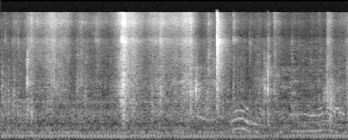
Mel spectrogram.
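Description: Cardboard-and-plastic blister packs of toy die-cast cars being handled and pried open: a few sharp crinkles and clicks of the packaging.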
